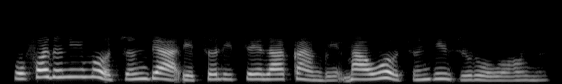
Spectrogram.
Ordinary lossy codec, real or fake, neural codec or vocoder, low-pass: none; fake; codec, 16 kHz, 1 kbps, FunCodec, trained on Chinese and English, 50 frames a second; 3.6 kHz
